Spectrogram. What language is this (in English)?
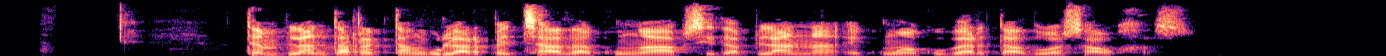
Galician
